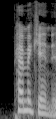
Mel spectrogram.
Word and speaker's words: Pemmican: Pemmican. I don't know how you say it. – Pemmican.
